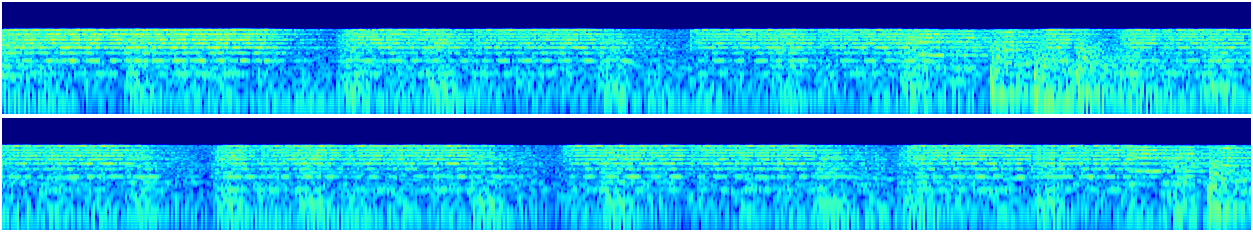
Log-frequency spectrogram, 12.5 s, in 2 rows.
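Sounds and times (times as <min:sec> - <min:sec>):
orchestra: 0:00.0 - 0:12.4.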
